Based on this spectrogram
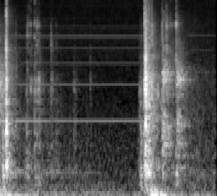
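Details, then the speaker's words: Vauxhall Corsa with a clicking throttle body and non-start fault, after fitting a second-hand throttle pedal, at key-on: a sharp click, a faint whine, then another clean click; the throttle body self-test sounds normal. "now it's time to test one click good start let's try again"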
